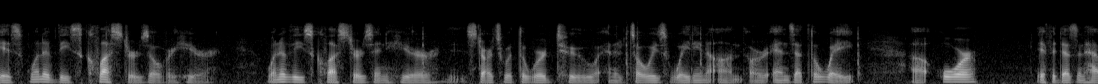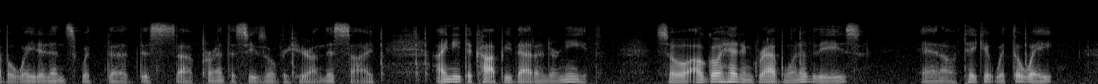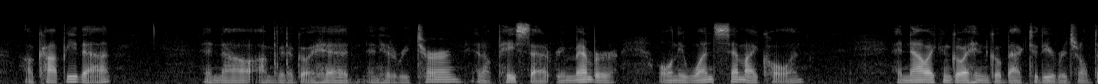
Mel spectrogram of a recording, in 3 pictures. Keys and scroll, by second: 22.5 super+c, 26.2 Return, 27.2 super+v.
